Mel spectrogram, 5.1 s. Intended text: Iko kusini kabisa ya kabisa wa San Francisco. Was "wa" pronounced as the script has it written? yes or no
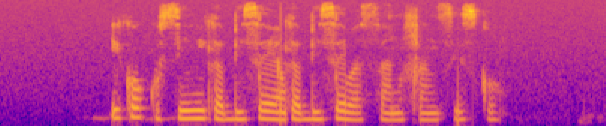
yes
